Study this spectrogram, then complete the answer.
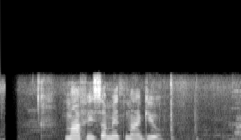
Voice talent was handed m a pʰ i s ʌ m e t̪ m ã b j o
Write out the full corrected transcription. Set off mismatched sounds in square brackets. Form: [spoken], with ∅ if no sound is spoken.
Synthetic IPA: m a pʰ i s ʌ m e t̪ m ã [ɡ] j o

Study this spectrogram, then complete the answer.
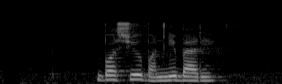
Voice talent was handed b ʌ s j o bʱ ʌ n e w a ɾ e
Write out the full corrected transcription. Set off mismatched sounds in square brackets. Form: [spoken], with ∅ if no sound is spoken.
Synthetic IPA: b ʌ s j o bʱ ʌ [nː] e [b] a ɾ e

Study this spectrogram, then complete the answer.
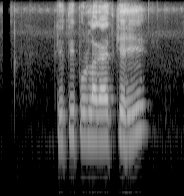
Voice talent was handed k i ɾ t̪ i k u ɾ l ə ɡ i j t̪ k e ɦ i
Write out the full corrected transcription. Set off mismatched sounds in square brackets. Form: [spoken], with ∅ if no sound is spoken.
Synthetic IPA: k i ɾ t̪ i [p] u ɾ l ə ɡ [a] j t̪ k e ɦ i

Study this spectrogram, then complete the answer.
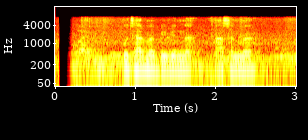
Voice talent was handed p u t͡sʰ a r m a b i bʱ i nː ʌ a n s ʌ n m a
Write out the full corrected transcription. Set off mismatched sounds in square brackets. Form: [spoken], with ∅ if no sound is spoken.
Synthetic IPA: p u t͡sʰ a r m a b i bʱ i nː ʌ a [∅] s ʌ n m a

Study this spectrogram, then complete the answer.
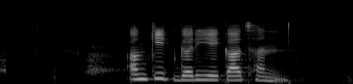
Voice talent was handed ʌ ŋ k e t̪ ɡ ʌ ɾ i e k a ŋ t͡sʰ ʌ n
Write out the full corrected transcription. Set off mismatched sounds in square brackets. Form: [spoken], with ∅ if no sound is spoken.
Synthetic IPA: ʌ ŋ k [i] t̪ ɡ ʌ ɾ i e k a [∅] t͡sʰ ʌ n

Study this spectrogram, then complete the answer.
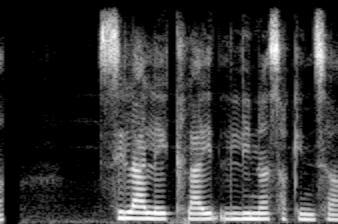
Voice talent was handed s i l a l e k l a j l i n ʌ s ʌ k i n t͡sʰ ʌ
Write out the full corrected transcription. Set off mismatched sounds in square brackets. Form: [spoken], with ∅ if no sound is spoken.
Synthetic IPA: s i l a l e [kʰ] l a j l i n ʌ s ʌ k i n t͡sʰ ʌ

